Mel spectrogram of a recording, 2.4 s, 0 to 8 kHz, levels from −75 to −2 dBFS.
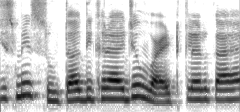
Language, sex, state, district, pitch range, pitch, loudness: Hindi, female, Chhattisgarh, Jashpur, 225-255 Hz, 240 Hz, -14 LUFS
